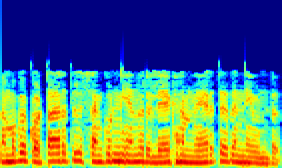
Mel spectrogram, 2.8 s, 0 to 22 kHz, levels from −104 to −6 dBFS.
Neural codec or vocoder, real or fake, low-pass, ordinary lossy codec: vocoder, 44.1 kHz, 128 mel bands every 256 samples, BigVGAN v2; fake; 19.8 kHz; AAC, 16 kbps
